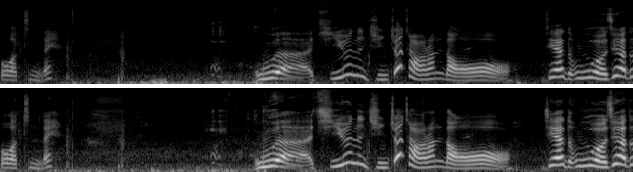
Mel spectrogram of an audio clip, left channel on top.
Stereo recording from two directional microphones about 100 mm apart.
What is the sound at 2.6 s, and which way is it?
Speech, 65° right (ahead or behind).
